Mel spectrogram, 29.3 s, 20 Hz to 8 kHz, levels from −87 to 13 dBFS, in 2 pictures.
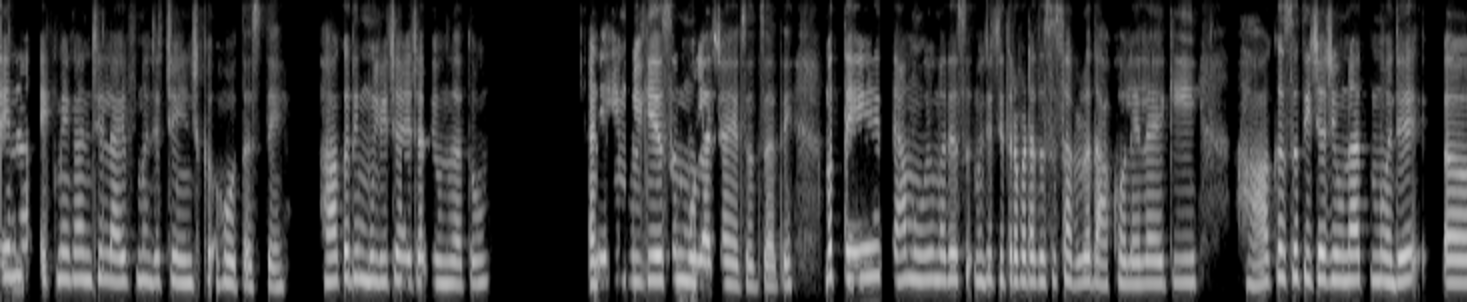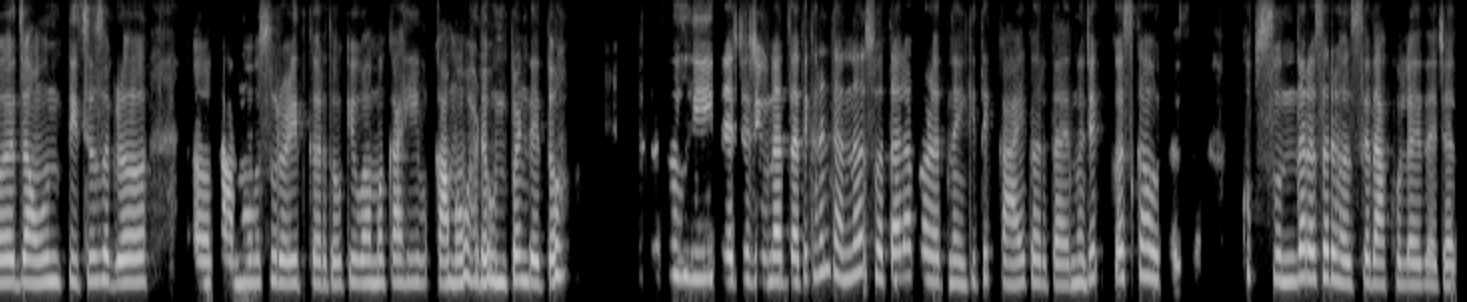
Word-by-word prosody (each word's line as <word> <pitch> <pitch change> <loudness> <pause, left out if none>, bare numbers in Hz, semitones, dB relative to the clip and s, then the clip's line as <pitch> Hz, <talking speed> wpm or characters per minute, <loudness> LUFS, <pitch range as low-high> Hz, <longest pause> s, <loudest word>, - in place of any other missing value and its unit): ते 285 - +3
ना 290 +1 0 0.2
एकमेकांची 260 0 -2
लाईफ 235 -1 0
म्हणजे 240 -2 -2
चेंज 225 -2 -1
क - - -4
होत 220 -4 0
असते. 190 0 -5 0.4
हा 235 0 +4
कधी 270 0 +2
मुलीच्या 240 0 +1
ह्याच्यात 235 0 0
येऊन 220 -1 0
जातो. 215 +1 -3 1.1
आणि 220 +1 +4
ही 255 - -6
मुलगी 245 +1 +4
असून 250 +1 +2
मुलाच्या 220 -2 +3
ह्याच्यात 200 -1 -2
जाते. 100 - -2 0.4
मग 280 - +4
ते 275 +2 +4
त्या 250 0 0
मूव्हीमध्ये 255 0 +1
असं 255 - -4
म्हणजे 240 +1 -2
चित्रपटात 240 0 0
असं 235 +1 -2
सगळं 235 -1 0
दाखवलेलं 215 +1 -1
आहे, 220 0 +1
की 230 +1 -4 0.5
हा - - +1
कसं 275 0 +2
तिच्या 260 -1 +5
जीवनात 250 0 +3
म्हणजे 240 0 +4 0.3
अ, 225 - +6 0.4
जाऊन 230 +1 +3
तिचं 240 +1 -2
सगळं 230 -1 +3 0.5
अ, 220 0 +2
कामं 220 -1 +1
सुरळीत 225 -3 0
करतो 215 -1 -2
किंवा 225 -1 0
मग 225 +1 0
काही 230 0 -1 0.2
कामं 225 0 +3
वाढवून 240 -3 +2
पण 250 -1 +2
देतो. 225 +3 +3 0.9
तसंच 290 0 -3
ही 260 +1 +2
त्याच्या 245 +1 +1
जीवनात 240 0 +2
जाते. 235 +2 +2
कारण 310 +5 -3
त्यांना 295 +2 +1
स्वतःला 270 0 +1
कळत 240 -3 -1
नाही, 220 -1 -2
की - - -9
ते 260 - -4
काय 215 -1 -1
करत 220 -3 -3
आहेत? 205 -1 -1
म्हणजे 225 +5 -1 0.2
कसं 270 0 0
काय 290 -2 +2
होतं 260 - -3
असं? 410 - -19 0.4
खूप 305 -3 -10
सुंदर 255 -1 +1
असं 270 +1 +3
रहस्य 230 -3 0
दाखवलं 210 -1 -1
आहे 205 0 -1
त्याच्यात. 200 -1 -3
235 Hz, 165 wpm, -19 LUFS, 225-255 Hz, 1.1 s, अ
